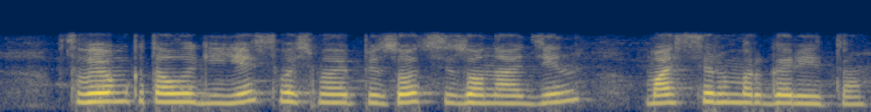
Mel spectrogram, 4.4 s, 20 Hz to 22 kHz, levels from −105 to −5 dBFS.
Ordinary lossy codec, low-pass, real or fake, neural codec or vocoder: Opus, 24 kbps; 7.2 kHz; real; none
